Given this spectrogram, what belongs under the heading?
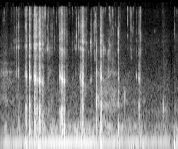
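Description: Crunchy chewing of a crystal-shaped food bite, close and quiet, with sharp irregular crunches early on fading into softer mastication.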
